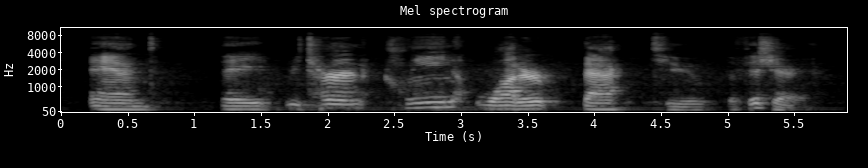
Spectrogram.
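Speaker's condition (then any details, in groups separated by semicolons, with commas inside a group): No condition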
